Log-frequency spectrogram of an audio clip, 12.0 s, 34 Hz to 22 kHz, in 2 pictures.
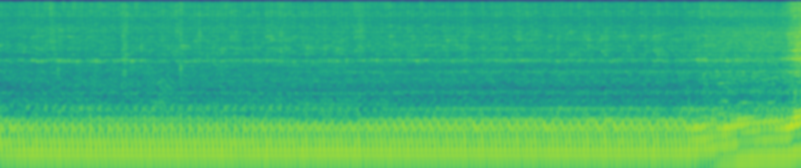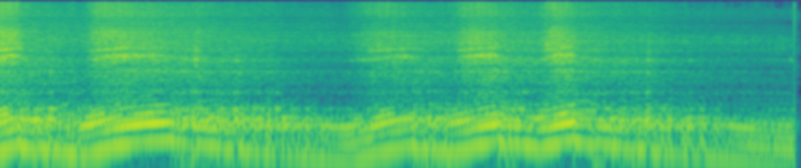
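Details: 1991 Jeep Wrangler YJ 2.5L four-cylinder with Flowmaster Super 44 muffler fitted: deep even idle, then two clean throttle blips rising and falling smoothly; engine and exhaust sound healthy.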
